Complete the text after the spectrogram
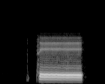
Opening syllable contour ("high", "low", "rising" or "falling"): high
